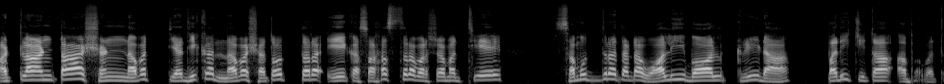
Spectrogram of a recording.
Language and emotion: Sanskrit, neutral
